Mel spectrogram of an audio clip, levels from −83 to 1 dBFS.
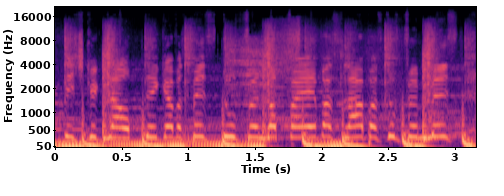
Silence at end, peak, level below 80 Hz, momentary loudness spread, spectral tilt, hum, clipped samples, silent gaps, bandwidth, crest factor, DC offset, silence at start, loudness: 0 s; -4 dBFS; -18 dBFS; 2 LU; -5.5 dB/octave; none; under 0.1%; none; 15 kHz; 12 dB; under 0.1%; 0 s; -18 LUFS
